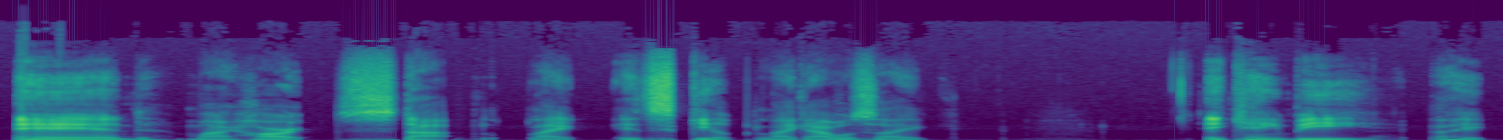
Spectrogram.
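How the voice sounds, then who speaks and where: A man's voice: mid-range voice, a little mellow, clean tone, no room sound, studio quality. A young man telling a personal story in an earnest, emotional way, with casual slang, as if to a podcast audience. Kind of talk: personal reflective monologue.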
